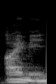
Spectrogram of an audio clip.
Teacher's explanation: 状況かっていうと、同じシチュエーションなので、I'm▁in▁the▁same▁situation▁になります。で、さっきからやってる通り、誰々と同じっていうことなので、as▁her▁を置いてます。じゃあこれもね、発音を見ていこうと思うんですけど、まず▁I'm▁in▁the▁の部分ですね。 ここの▁I'm▁in▁も▁M▁の音で終わって、次母音なので、子音足す母音はリンキングするので、I'm▁in▁になります 。I'm▁in▁the。で、その後の▁same▁situation▁なんですけど、この▁situation▁がね、やや難しいと思います。日本語だったら、シチュエーションっていう感じで、C▁の音なんですけど、英語では、C▁の音に近くなります。まあ、数にちっちゃい▁E▁とか、で、ちょっと▁A▁っぽくなったりもしますね。situation。でね、ここの▁A▁の部分も、シチュエ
